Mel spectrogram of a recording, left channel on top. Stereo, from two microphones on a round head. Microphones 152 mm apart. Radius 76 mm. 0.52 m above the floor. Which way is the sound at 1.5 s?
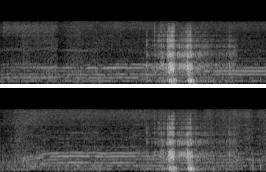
20° left (ahead or behind).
